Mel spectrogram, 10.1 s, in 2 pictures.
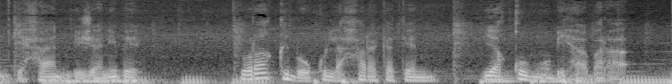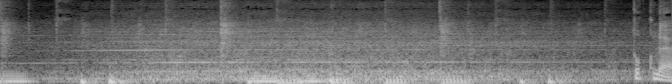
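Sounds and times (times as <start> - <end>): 
speech: 0.1 - 1.2, 1.8 - 5.2, 9.8 - 10.0
airplane engine spinning up: 3.8 - 10.0.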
